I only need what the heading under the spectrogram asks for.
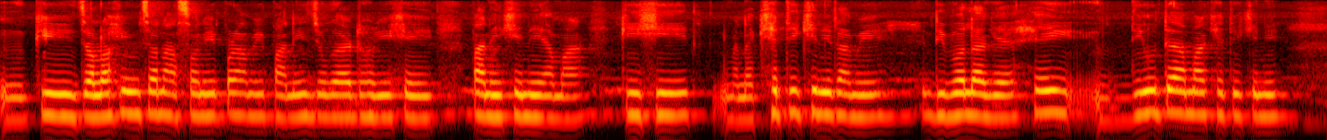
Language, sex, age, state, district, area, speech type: Assamese, female, 30-45, Assam, Biswanath, rural, spontaneous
